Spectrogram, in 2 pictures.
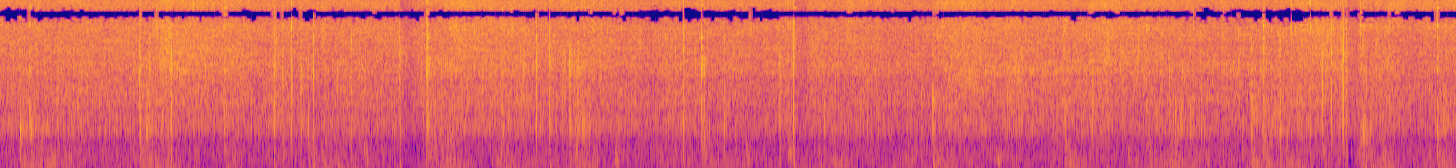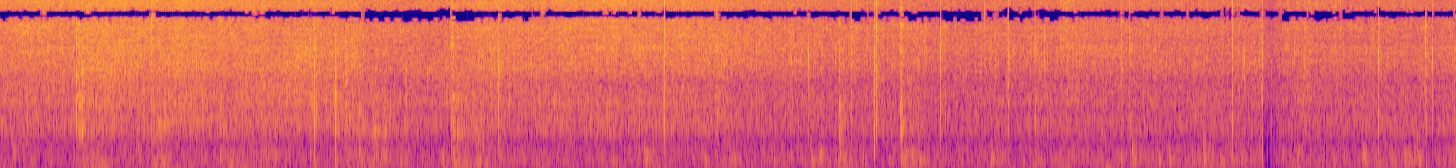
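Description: Food sizzling steadily as it dry-fries in a kadai, with a metal spatula scraping and clicking against the pan many times as the pieces are stirred and turned.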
